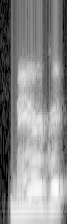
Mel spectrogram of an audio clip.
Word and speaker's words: Mairghread: Mairghread. Who? Mairghread Scott. Mairghread Scott.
